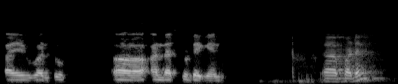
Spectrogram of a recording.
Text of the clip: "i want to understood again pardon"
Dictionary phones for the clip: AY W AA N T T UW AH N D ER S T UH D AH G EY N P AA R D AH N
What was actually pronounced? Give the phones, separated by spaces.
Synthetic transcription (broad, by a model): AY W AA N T T UW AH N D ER T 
